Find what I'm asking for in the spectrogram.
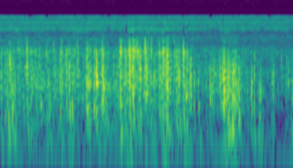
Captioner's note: horse hooves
